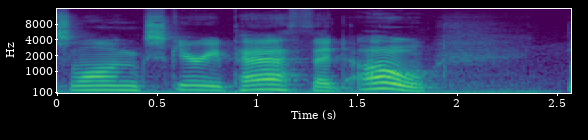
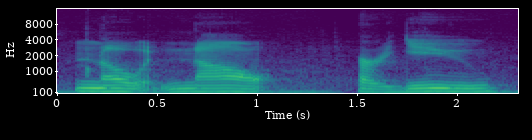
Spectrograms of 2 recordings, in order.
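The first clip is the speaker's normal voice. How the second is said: slow, low, lazy southern drawl; 5 semitones lower, 7 dB quieter, slower than usual. Pretend. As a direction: lean into a lazy southern drawl like a hungry dinosaur. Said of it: "speaking with a southern drawl".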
